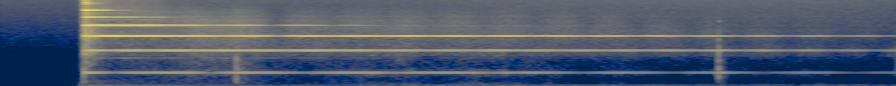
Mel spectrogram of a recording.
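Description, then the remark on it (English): A single meditation bell is struck once, ringing out with a clear, bright tone that slowly fades with a gentle wavering shimmer, heard alone with no voices. “I'm going to start by inviting the sound of this bell.”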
